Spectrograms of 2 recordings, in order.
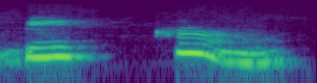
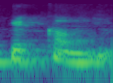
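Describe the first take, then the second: First: "become" with the first syllable BE stretched and stressed. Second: Said in the usual way. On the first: Shown as a demonstration. Teacher showing learners a wrongly stressed word, stress on BE in "become". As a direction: hit BE in "become", drawn out. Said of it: "If the stress sy-, syllable was be". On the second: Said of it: "become would be pronounced like".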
